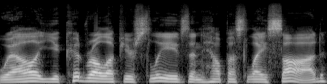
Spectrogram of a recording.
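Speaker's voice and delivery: mildly mock-sarcastic tone. Retelling what a wife said to the departing bishop, retelling a slightly sarcastic remark. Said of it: "the wife said a little sarcastically".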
